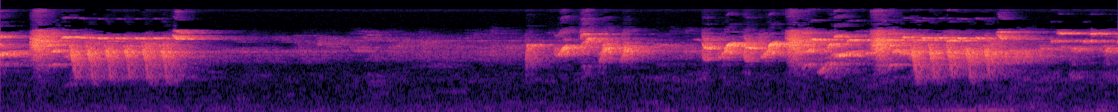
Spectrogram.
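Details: Goldfinch song, European: loud rattling trills and tinkling chirps, a quieter pause midway, then a renewed run of bright twittering phrases.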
